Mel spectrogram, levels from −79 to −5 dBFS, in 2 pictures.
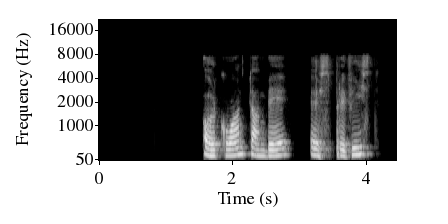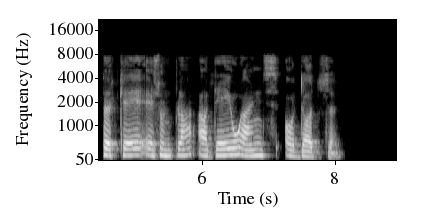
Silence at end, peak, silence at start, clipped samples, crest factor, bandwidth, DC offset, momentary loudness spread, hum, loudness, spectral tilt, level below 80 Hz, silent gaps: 0.85 s; -2 dBFS; 1.55 s; under 0.1%; 18 dB; 8.2 kHz; under 0.1%; 10 LU; none; -19 LUFS; -7 dB/octave; -60 dBFS; 2.95-3.17 s, 4.26-4.51 s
